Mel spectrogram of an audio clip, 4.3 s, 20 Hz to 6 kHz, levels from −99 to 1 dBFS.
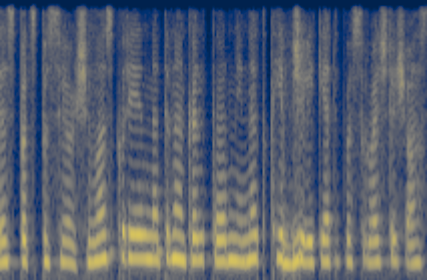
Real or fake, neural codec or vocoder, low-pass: fake; codec, 16 kHz, 0.5 kbps, X-Codec, HuBERT features, trained on balanced general audio; 5.4 kHz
